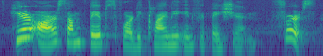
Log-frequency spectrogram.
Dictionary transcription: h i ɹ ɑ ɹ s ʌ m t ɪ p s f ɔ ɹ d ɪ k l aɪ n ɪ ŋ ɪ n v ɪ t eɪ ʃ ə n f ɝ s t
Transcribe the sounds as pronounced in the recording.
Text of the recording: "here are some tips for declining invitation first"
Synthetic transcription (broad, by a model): h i ɹ ɑ ɹ s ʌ m t ɪ p s f ɔ ɹ d ɪ k l aɪ n ɪ ŋ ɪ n f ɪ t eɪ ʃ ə n f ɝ s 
